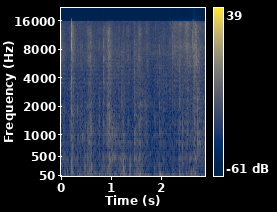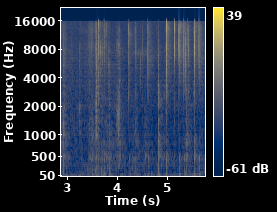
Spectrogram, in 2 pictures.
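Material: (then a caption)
Leather. An old, worn, empty brown leather walking boot held in the hand is scratched and tapped with long painted nails along its upper and sole. A steady run of quick, dull, hollow taps mixes with dry scratching and crinkly rustles, each tap dying away almost at once.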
